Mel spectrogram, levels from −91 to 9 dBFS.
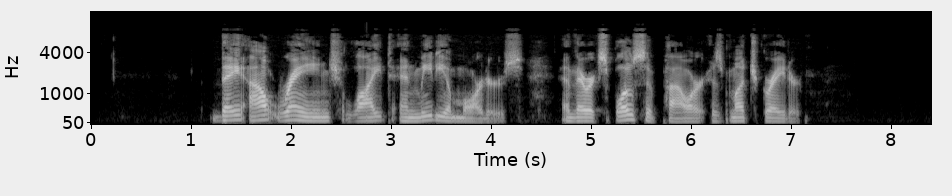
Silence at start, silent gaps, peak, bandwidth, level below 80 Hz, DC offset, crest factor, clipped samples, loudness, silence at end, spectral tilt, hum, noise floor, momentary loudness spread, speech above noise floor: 1.2 s; none; -2 dBFS; 9.4 kHz; -60 dBFS; under 0.1%; 20 dB; under 0.1%; -18 LUFS; 1.35 s; -4 dB/octave; none; -82 dBFS; 9 LU; 63 dB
